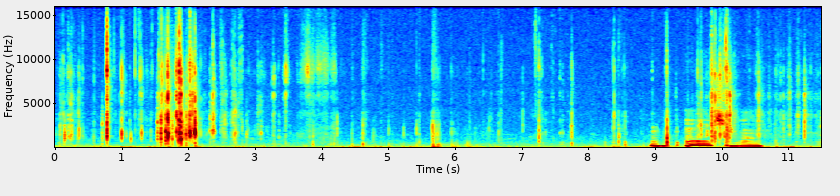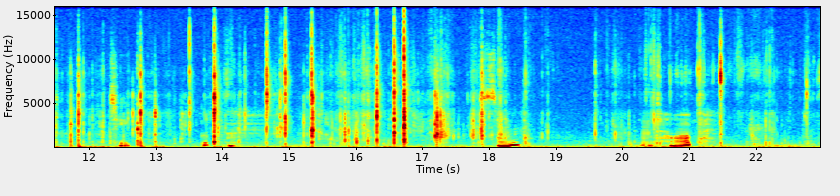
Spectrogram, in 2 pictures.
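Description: A plastic backing sheet of adhesive Velcro dots crinkling as it is handled, with irregular crackles and clicks as dots are peeled off the backing; a few louder clusters of crackling come through.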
